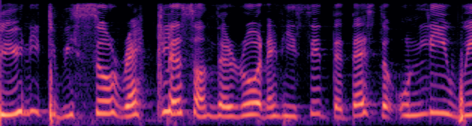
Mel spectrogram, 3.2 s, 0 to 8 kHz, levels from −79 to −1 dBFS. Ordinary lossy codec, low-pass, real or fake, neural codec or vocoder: none; 7.2 kHz; real; none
